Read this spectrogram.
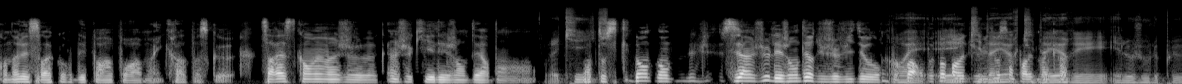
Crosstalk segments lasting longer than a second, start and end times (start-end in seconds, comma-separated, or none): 8.9-10.7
